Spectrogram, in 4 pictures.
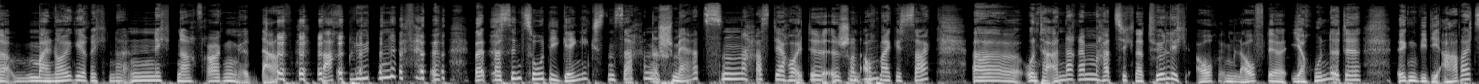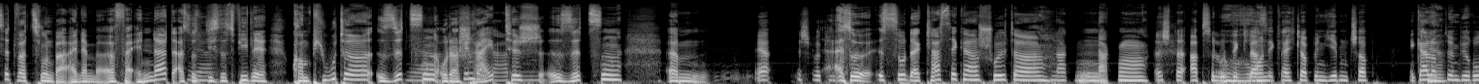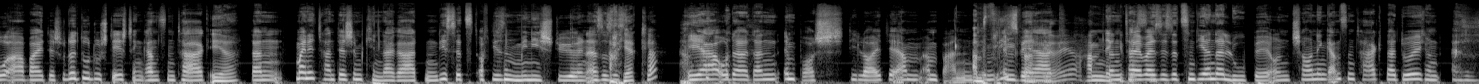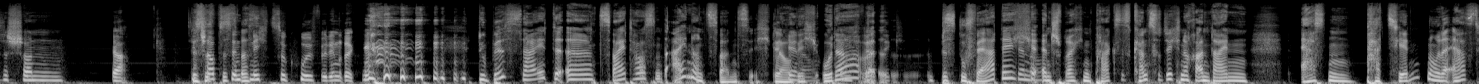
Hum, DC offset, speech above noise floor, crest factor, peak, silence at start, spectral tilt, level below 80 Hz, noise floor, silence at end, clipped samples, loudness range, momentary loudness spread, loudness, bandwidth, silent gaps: none; under 0.1%; 30 dB; 12 dB; -4 dBFS; 0 s; -4.5 dB/octave; -30 dBFS; -46 dBFS; 0 s; under 0.1%; 2 LU; 6 LU; -17 LUFS; 19 kHz; none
